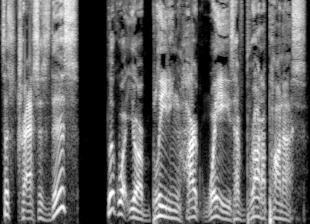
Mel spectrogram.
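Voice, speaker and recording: A man's voice: deep voice, sing-song, normal speed, dry recording, clean studio sound. A man voicing an angry, bullying, miserly vineyard owner who rants scornfully in a dramatised story. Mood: scornful anger. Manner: ranting, scornful.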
